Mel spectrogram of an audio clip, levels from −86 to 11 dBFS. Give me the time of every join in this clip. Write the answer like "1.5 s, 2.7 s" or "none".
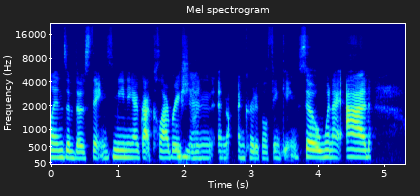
none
